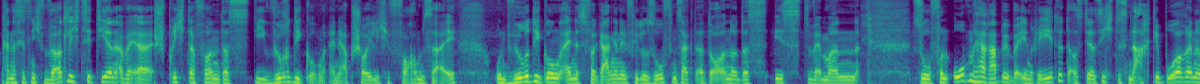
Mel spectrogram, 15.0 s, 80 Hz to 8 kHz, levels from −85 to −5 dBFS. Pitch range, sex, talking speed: 130-160 Hz, male, 165 wpm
